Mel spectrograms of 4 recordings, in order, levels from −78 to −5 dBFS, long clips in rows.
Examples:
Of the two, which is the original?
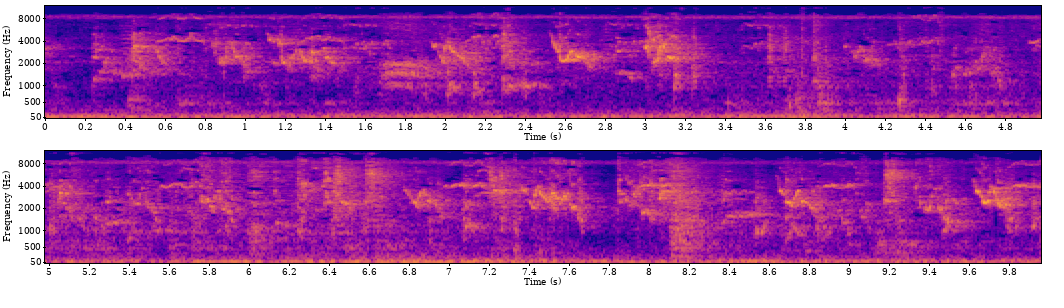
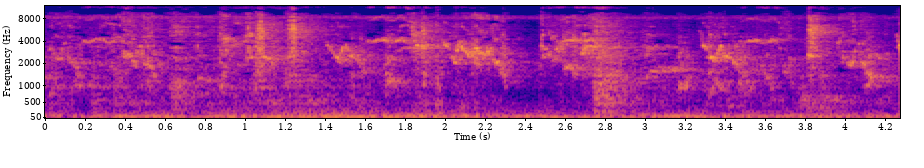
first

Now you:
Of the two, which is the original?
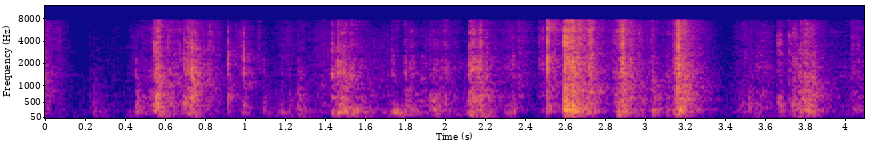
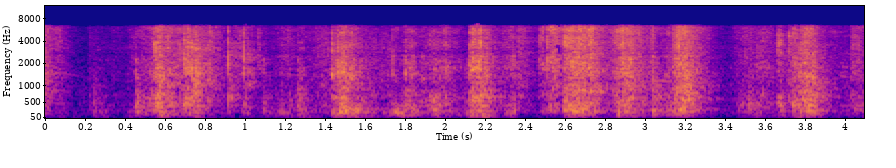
first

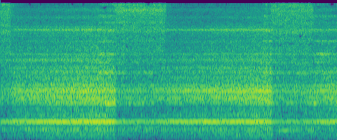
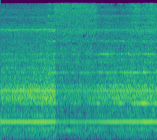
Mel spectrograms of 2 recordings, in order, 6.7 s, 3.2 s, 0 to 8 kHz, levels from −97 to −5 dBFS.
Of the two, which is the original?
second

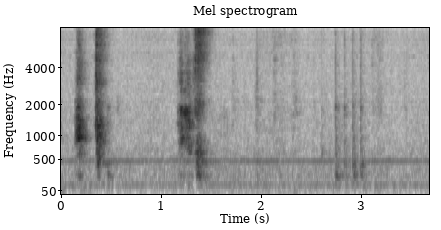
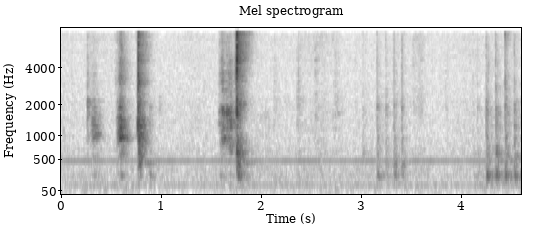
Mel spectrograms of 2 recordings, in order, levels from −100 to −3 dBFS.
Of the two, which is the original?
second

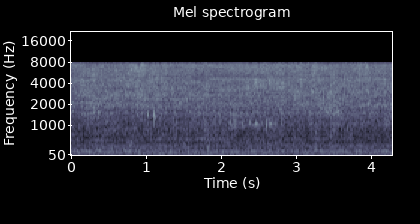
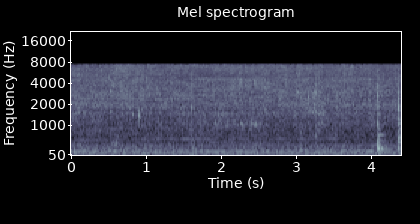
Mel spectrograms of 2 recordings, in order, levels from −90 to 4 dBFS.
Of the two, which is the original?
second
